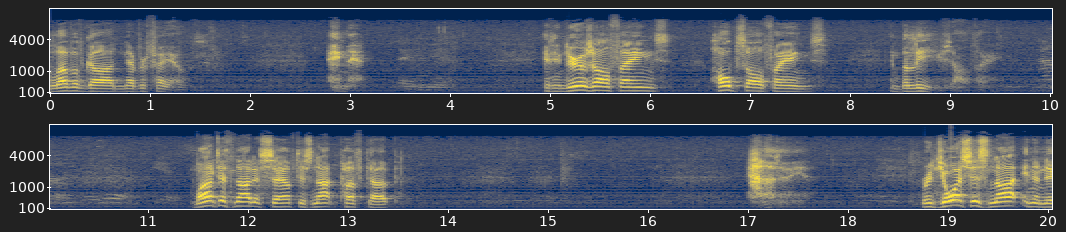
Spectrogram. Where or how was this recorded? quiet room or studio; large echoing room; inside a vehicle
large echoing room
